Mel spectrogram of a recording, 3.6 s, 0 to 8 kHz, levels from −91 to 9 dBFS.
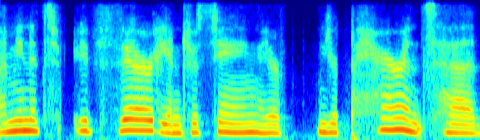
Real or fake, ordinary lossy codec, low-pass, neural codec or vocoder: fake; Opus, 24 kbps; 7.2 kHz; codec, 16 kHz in and 24 kHz out, 0.6 kbps, FocalCodec, streaming, 2048 codes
